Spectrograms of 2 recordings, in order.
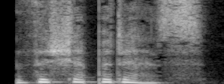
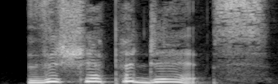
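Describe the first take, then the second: First: Higher-pitched aside, at normal volume; explanatory. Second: High, slow society-lady prompt; supply it helpfully, pitched up and drawn out. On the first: Young lady prompting her companion, explanatory. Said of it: "with an explanatory". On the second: Mother reminding a guest of her daughter's part, helpful. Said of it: "Lady Plainsworth said helpfully". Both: A narrator's reading.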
